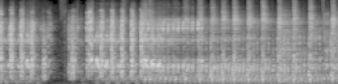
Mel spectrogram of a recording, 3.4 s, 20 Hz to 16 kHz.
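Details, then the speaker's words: 2024 Husqvarna TE250 TBI two-stroke, unstarted for a while, at nearly 5,000 ft elevation: stumbles, then crackles and pops with ragged revs; a wrong start or warm-up on these bikes tends to foul the plug. "As you can see, I haven't started it up in a while, but the startup process is one of those things that was a huge issue on these bikes. If you started it up wrong, warmed it up wrong, it was gonna foul your plug."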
